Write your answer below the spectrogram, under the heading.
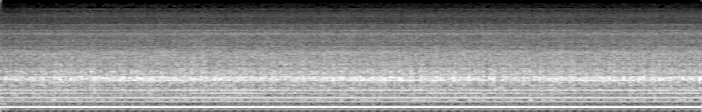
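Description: Metal lathe running under power with a steady low hum, driving the carriage through a threading pass that cuts internal metric threads in a steel nut.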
